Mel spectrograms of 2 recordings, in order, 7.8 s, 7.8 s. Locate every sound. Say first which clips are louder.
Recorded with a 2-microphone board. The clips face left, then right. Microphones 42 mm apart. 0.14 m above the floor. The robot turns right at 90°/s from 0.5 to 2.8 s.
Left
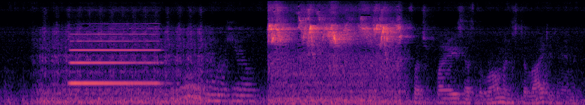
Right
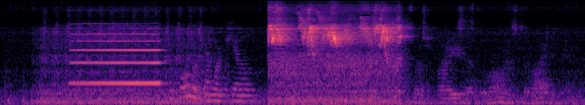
0.9 s a flute: left 6 dB; 125° left, 0.6 m; by 2.2 s 120° right, 0.6 m
2.3 s a woman speaking: right 2 dB; 110° right, 7 m; by 3.4 s 60° right, 7 m
3.6 s a bird: right 2 dB; 35° right (ahead or behind), 2.0 m
5.5 s a man speaking: left 4 dB; 50° left (ahead or behind), 5.5 m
